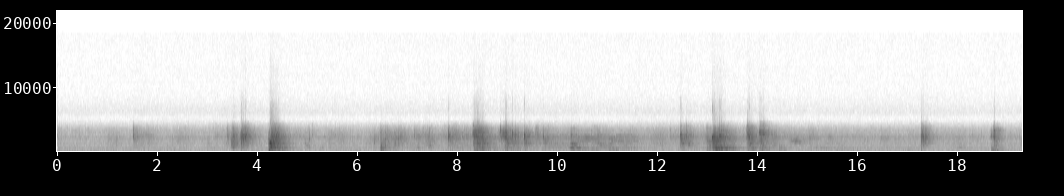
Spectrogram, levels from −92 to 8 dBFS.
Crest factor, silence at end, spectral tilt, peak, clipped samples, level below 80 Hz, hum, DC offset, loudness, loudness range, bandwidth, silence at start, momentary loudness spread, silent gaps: 24 dB; 0 s; -2.5 dB/octave; -14 dBFS; under 0.1%; -76 dBFS; 60 Hz at -70 dBFS; under 0.1%; -34 LUFS; 10 LU; 19 kHz; 0 s; 21 LU; none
